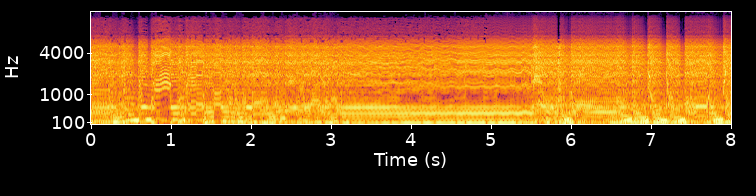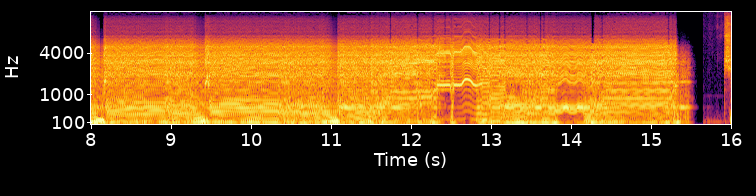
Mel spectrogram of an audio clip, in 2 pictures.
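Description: High-gain distorted electric guitar played through a Neural Amp Modeler capture of a 5153 Red amp channel, boosted by an 808-style overdrive, in a metal-style lead and riff passage with held notes shaken by wide vibrato and a bend. The playing cuts off suddenly just before the end.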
